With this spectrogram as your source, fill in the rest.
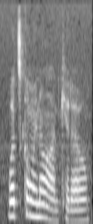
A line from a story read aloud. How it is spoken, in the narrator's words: Dean asks, keeping his tone lighter than he feels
